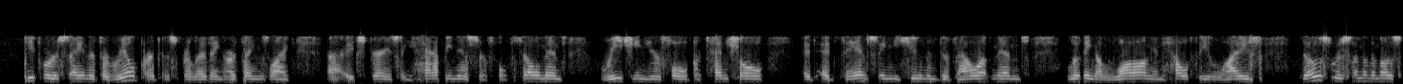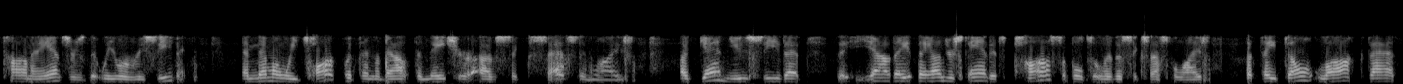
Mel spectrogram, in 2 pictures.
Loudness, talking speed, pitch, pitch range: -26 LUFS, 165 wpm, 135 Hz, 125-145 Hz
